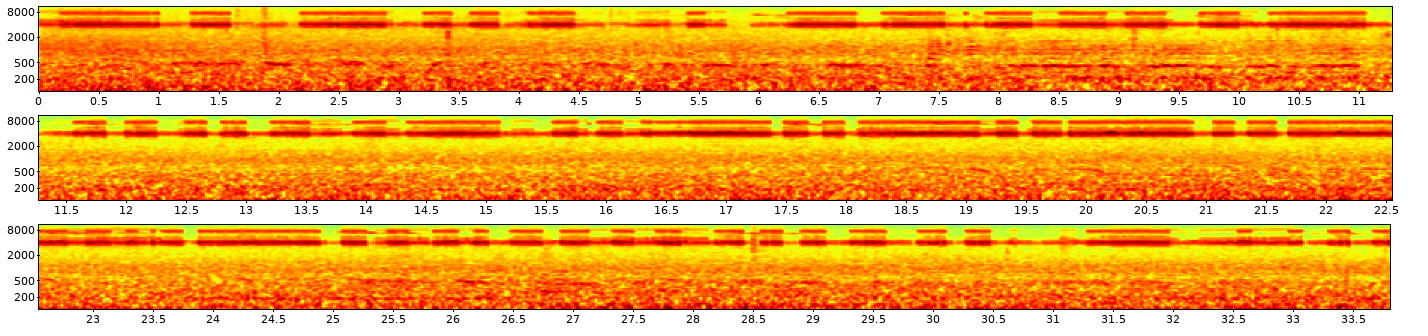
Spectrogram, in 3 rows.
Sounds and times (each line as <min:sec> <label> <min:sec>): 0:00.0 Crickets 0:33.8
